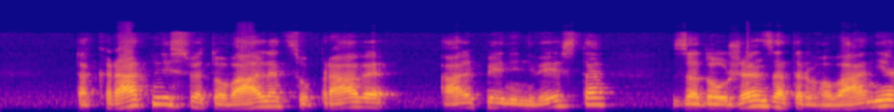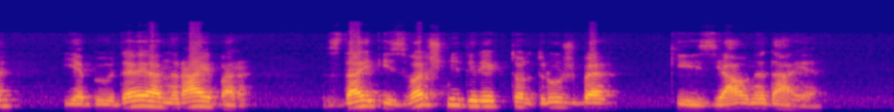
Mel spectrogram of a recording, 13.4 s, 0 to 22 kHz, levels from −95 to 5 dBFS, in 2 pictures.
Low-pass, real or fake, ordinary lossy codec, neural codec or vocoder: 10.8 kHz; fake; none; codec, 24 kHz, 3.1 kbps, DualCodec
